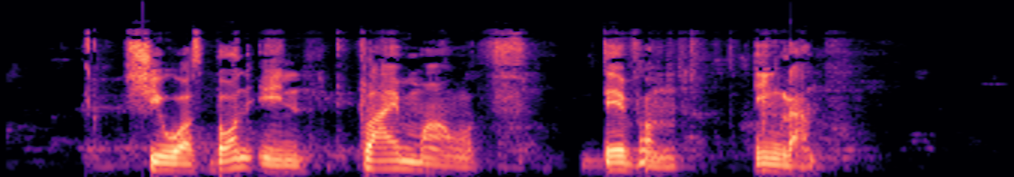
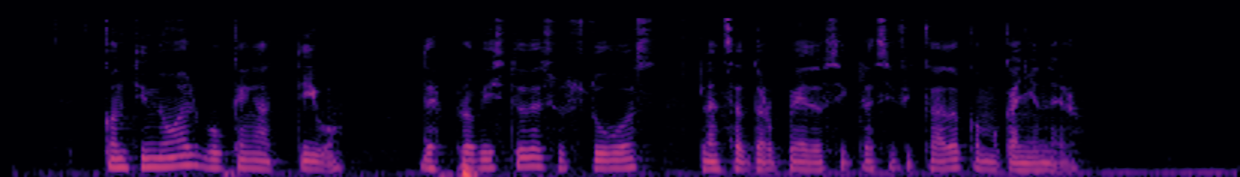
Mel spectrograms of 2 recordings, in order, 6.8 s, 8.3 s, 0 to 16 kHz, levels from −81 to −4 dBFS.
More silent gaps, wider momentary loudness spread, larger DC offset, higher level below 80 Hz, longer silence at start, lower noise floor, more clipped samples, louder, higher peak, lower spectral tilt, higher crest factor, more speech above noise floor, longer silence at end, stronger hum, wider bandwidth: neither; first, 19 LU vs 9 LU; neither; about the same, -56 dBFS vs -56 dBFS; about the same, 0.55 s vs 0.45 s; about the same, -69 dBFS vs -70 dBFS; neither; first, -16 LUFS vs -46 LUFS; first, 0 dBFS vs -24 dBFS; second, -3 dB/octave vs -5.5 dB/octave; second, 18 dB vs 24 dB; first, 53 dB vs 25 dB; first, 1.15 s vs 0 s; neither; second, 9.6 kHz vs 11.5 kHz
